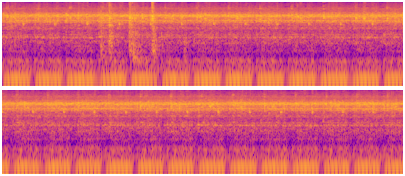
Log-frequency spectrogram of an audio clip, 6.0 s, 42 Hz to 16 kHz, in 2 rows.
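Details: 1986 Chevy C10 Silverado V8 that sat abandoned for 15 years, idling once the leak stopped: deep, even thump with a steady rhythm and no misfires, ticks or knocks. Normal idle.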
